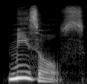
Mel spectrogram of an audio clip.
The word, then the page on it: measles: míːzlz; ミィゾース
